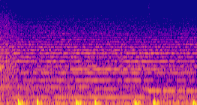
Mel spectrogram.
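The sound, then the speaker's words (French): An astronaut's own heartbeat, heard inside the spacesuit during a spacewalk outside the spacecraft, thumps in paired low beats, lub-dub, about twice a second, muffled over a faint continuous hum, with no voices. “Je commence à entendre les bruits de mon propre corps.”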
